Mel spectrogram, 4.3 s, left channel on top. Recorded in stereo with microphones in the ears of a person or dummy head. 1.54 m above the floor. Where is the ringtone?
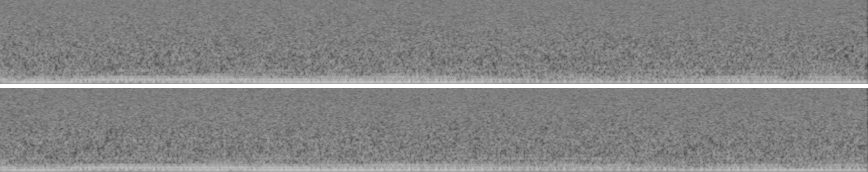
I don't hear a ringtone.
